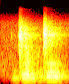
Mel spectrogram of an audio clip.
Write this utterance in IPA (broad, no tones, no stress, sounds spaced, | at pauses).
ɖ͡ʐ ə̃ b ɖ͡ʐ ĩ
